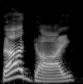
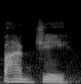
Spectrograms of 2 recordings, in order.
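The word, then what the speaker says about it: Badguy: have signed on with their new manager Dominic bad guyy it's pronounced bad G it's French to go on an international tour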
